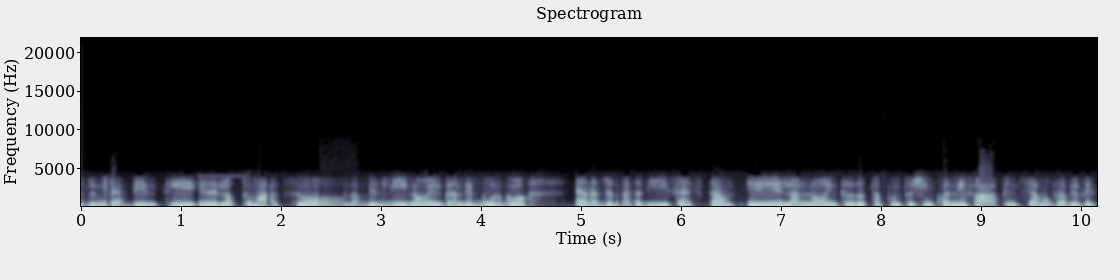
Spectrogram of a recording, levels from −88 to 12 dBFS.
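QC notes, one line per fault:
2.39 to 2.76 s, AAC frame loss with concealment: about 213 ms of data went missing, which fits five lost frames, and the decoder rebuilt the gap from the last good spectrum, giving a smeared, noisy patch.
9.01 to 9.13 s, AAC frame loss with concealment: a shorter 85 ms gap, consistent with two lost frames, was filled from the preceding spectrum, so the sound briefly turns phasey and blurred before clean decoding resumes.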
